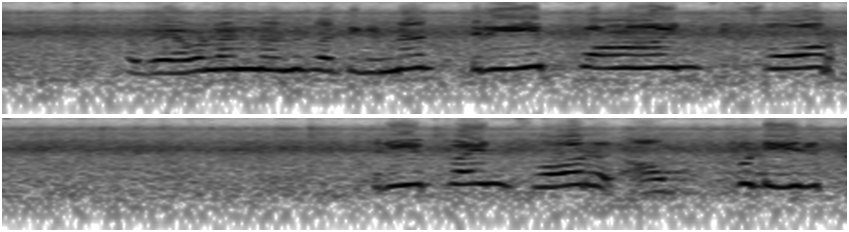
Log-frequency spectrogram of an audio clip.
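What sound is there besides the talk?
heavy rain falling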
